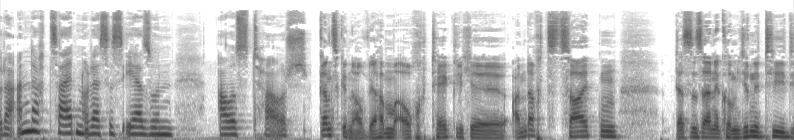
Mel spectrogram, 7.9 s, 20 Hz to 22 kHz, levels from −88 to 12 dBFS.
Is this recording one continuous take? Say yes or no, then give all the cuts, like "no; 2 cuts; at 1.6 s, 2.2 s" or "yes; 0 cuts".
no; 2 cuts; at 3.1 s, 6.6 s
